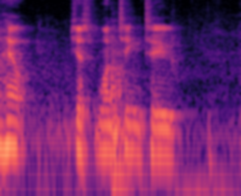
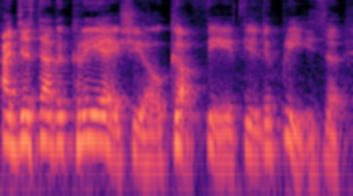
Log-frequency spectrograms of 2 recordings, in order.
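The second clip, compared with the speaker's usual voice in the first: fake, put-on pseudo-Italian accent. Ordering a coffee in Croatia, in a fake pseudo-Italian accent. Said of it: "with an, a fake pseudo-Italian accent".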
